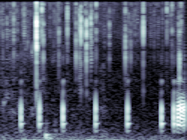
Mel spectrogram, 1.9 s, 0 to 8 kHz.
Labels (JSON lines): {"label": "biophony, knock croak", "recorder": "SoundTrap 300"}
